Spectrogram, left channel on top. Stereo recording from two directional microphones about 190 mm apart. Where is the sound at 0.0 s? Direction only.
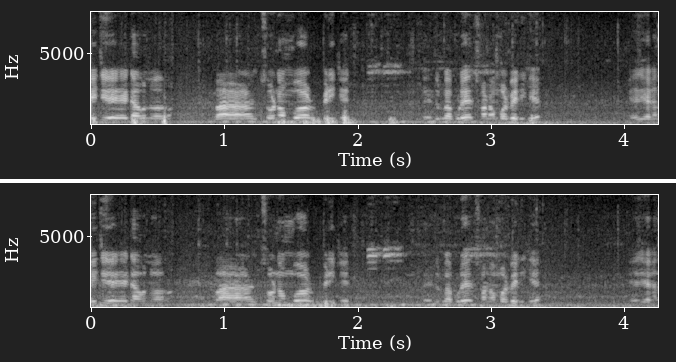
5° right (ahead or behind).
